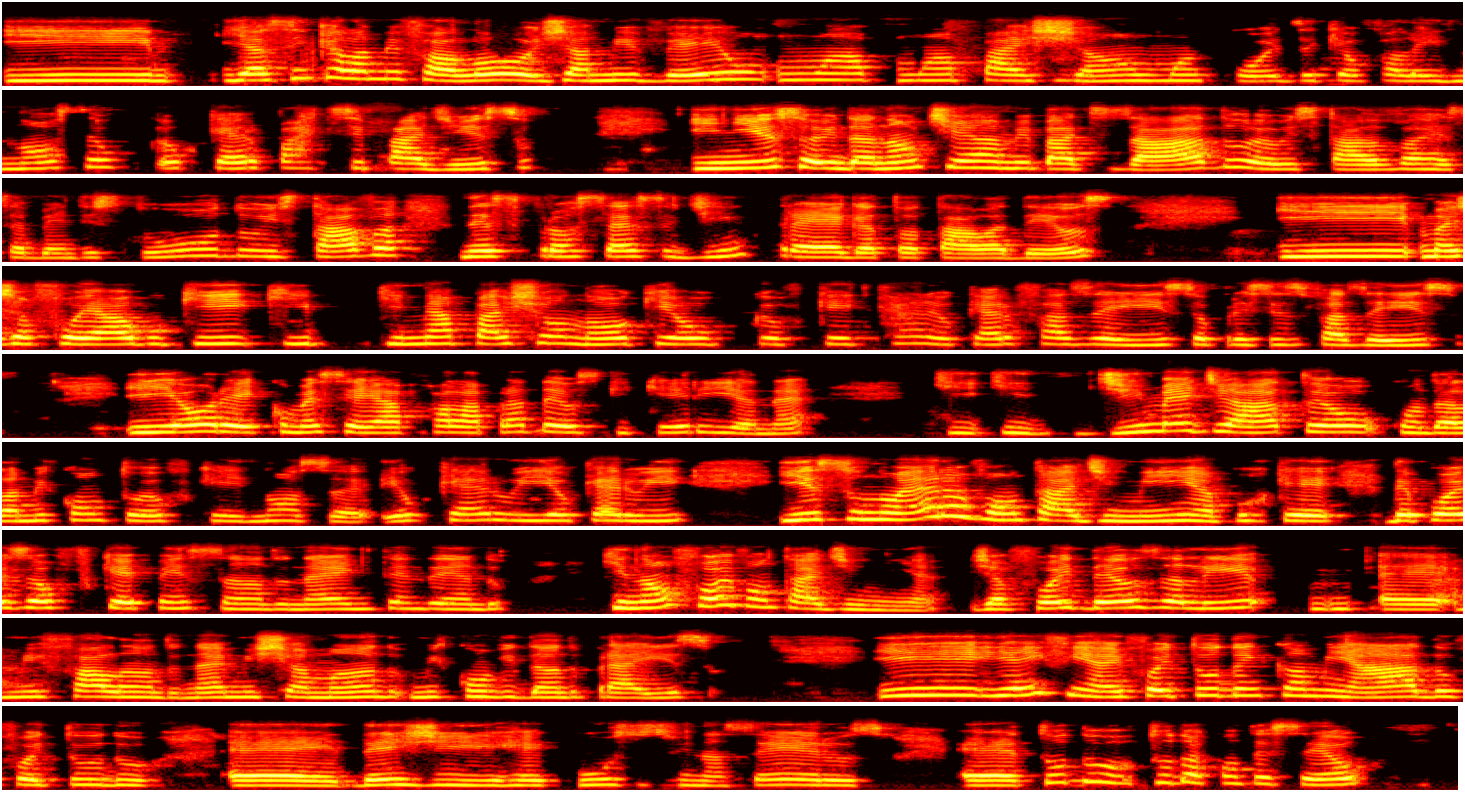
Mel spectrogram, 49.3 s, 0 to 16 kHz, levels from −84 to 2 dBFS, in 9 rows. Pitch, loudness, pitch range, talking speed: 250 Hz, -16 LUFS, 230-275 Hz, 175 wpm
